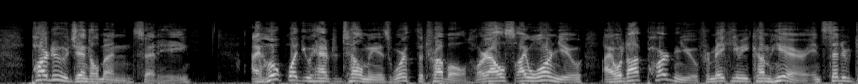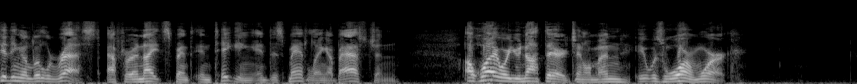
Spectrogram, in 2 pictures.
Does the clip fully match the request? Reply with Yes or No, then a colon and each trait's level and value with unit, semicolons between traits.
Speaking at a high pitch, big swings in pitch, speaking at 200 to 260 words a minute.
No: low, 135 Hz; wide, 5.9 semitones; fast, 205 wpm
